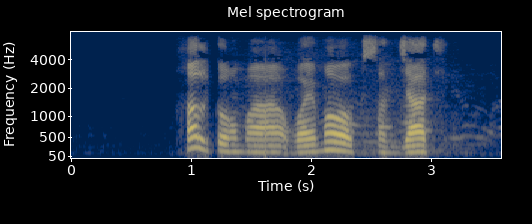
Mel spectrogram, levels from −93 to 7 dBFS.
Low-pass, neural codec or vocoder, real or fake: 7.2 kHz; none; real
